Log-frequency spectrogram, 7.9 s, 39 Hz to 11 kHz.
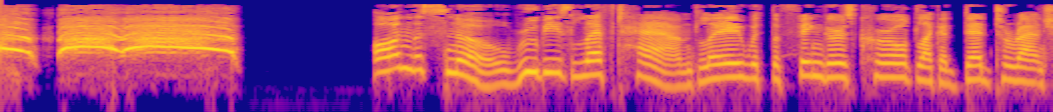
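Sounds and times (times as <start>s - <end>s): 
woman shrieking in pain: 0.0s - 1.8s
woman's long sustained high-pitched scream: 0.0s - 1.8s
speech: 3.1s - 7.8s.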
